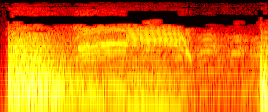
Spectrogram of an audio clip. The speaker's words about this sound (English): Idly, she toys with the boiled potato in her Cuba Libra, when suddenly the lights go out. A shot is heard.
